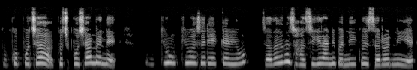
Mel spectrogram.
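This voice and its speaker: A woman voicing a hot-tempered young woman in a spoken story, scolding with sharp sarcasm. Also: extremely high pitch, steady tone, fast talker, no room sound, studio quality.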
